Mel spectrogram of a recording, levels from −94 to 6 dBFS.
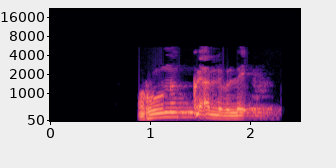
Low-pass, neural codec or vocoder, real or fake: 5.4 kHz; none; real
